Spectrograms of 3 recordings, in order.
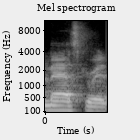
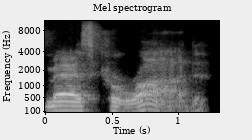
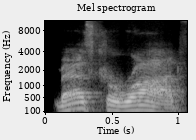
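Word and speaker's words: Mascarade: masquerade oh i'm sorry no it's not masquerade it's mass karod maskarad from france it's masquerade don't don't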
